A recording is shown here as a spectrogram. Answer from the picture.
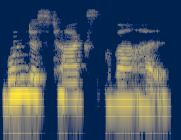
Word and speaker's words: Bundestagswahl: If we didn't have the S, it would be pronounced as two words. Then it would be Bundestag, and you automatically take a breather, Wahl. By adding the S, you can actually say it as one word, Bundestagswahl.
